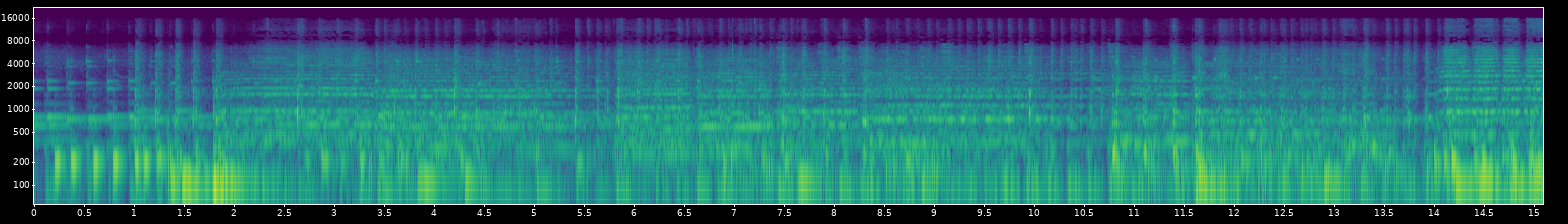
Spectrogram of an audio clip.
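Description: High school marching band playing its field show: brass and woodwinds over front-ensemble mallet percussion and drums. The music swells louder near the end.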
